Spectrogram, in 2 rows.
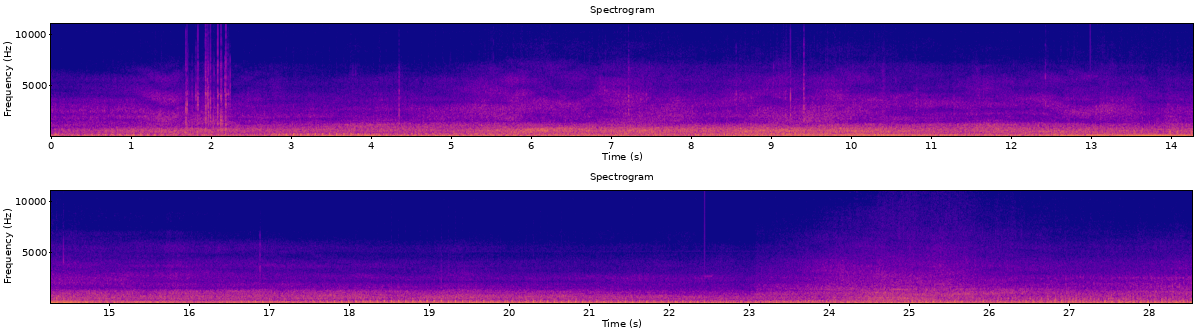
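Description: Steady drone of a CH-47 Chinook helicopter's twin rotors and turbines mixed with a Honda NC700X's parallel-twin engine idling, swelling slightly about halfway through.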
